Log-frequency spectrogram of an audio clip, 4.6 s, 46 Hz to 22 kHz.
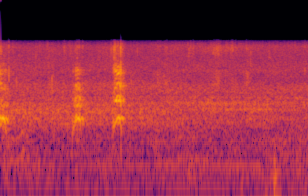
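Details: German Shepherd pups of the Aqua and Tiger litter, born 7/6/2012, letting out three short squeaky barks near the start, then mostly quiet background hiss with a faint thump.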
